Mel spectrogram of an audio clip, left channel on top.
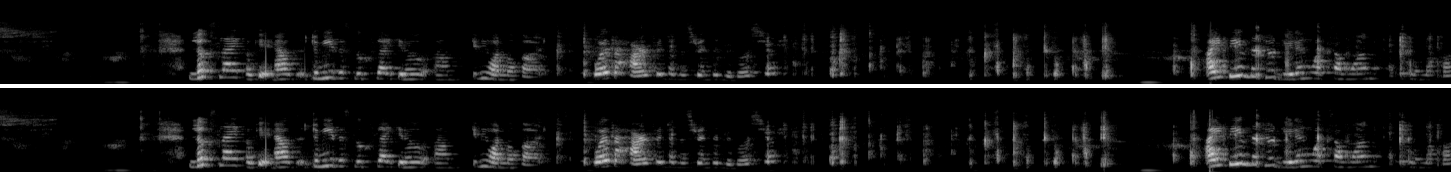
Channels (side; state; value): both; normal; correlation 0.20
